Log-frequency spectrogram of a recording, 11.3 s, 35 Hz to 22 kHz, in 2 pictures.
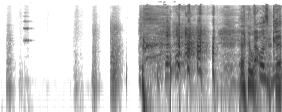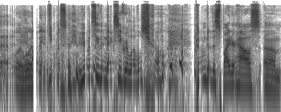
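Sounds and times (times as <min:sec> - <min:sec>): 
short quiet fart sounds: 0:01.5 - 0:02.6
crowd laughing and cheering: 0:02.8 - 0:07.9
speech: 0:04.8 - 0:11.2.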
